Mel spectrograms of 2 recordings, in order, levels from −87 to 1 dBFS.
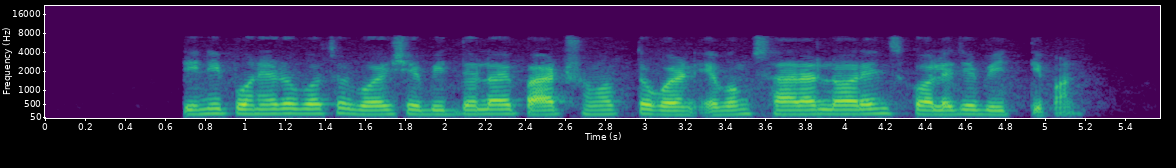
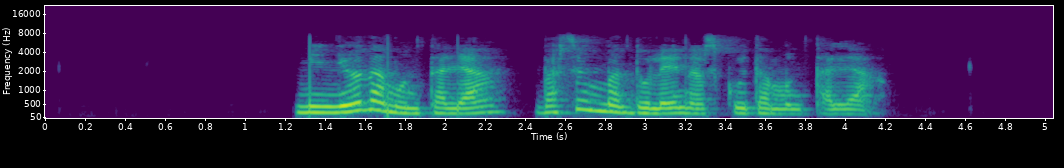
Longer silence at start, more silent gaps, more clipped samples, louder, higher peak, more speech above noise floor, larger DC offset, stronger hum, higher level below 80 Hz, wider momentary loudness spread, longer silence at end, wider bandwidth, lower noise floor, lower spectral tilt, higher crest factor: second, 0.7 s vs 1.25 s; neither; neither; about the same, -18 LUFS vs -18 LUFS; about the same, -2 dBFS vs -2 dBFS; second, 65 dB vs 71 dB; neither; neither; second, -62 dBFS vs -56 dBFS; second, 8 LU vs 11 LU; second, 0.45 s vs 0.85 s; about the same, 7.4 kHz vs 7.6 kHz; second, -83 dBFS vs -88 dBFS; about the same, -7 dB/octave vs -7 dB/octave; about the same, 16 dB vs 18 dB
